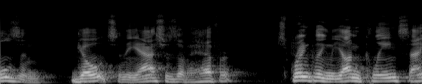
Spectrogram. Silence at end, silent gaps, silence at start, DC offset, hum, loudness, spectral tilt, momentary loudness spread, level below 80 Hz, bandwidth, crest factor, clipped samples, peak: 0 s; none; 0 s; under 0.1%; none; -26 LUFS; -7.5 dB/octave; 12 LU; -66 dBFS; 11 kHz; 16 dB; under 0.1%; -10 dBFS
